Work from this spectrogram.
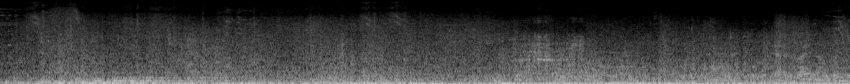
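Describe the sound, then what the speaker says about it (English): A barrage of missiles exploding against a generator in the mech strategy game Phantom Brigade, a dense, loud roar of blasts and rumbling debris with a voice talking over it. "All those missiles are coming in at the generator."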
